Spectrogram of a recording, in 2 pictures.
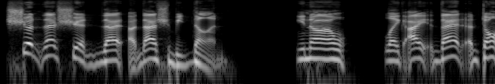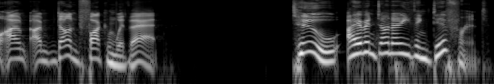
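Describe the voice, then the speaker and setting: A young man in his late twenties rants into a close, dry mic at home, sick with a cold and swearing freely. He talks slowly and drags out his words, then his pitch leaps wildly up and down as he gets worked up. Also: sing-song, no room sound. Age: 20s. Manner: profane, exasperated ranting with sudden high-pitched outbursts. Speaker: comedian podcast host. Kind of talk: ranting comedic monologue. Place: home room.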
